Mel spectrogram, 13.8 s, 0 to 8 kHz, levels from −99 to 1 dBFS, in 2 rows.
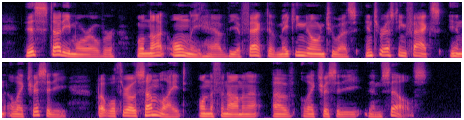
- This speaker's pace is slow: Yes, slow, 125 wpm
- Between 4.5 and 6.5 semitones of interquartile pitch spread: Yes, average, 4.9 semitones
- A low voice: Yes, low, 120 Hz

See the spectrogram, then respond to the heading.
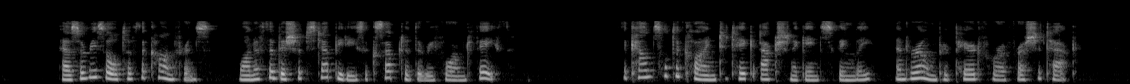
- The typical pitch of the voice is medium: No, high, 235 Hz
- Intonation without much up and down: No, average, 4.4 semitones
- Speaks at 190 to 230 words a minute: No, average, 165 wpm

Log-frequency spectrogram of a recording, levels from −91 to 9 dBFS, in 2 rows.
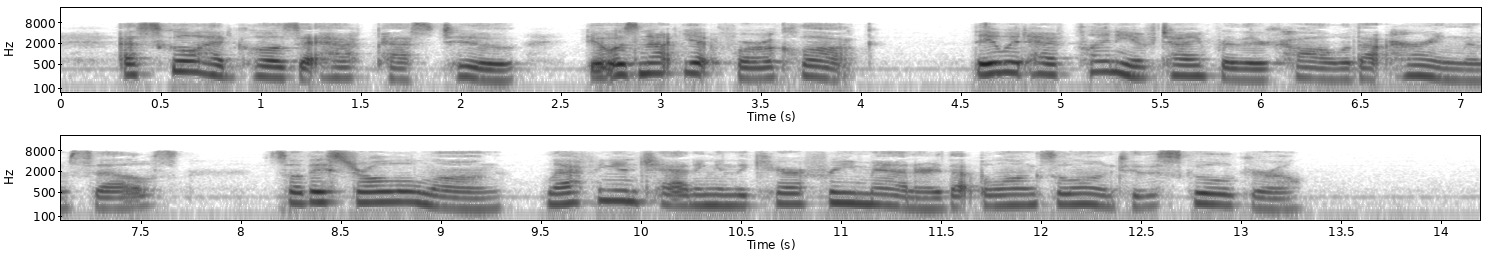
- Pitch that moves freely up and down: No, average, 4.7 semitones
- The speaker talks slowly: No, average, 190 wpm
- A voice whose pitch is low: No, high, 215 Hz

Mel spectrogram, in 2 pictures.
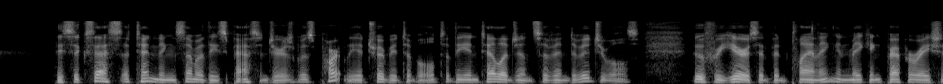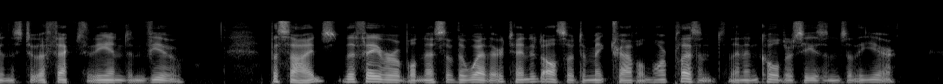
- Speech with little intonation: Yes, narrow, 2.3 semitones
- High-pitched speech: No, low, 105 Hz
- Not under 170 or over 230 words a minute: No, average, 160 wpm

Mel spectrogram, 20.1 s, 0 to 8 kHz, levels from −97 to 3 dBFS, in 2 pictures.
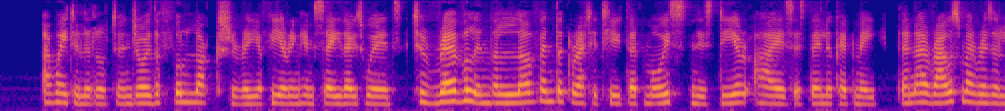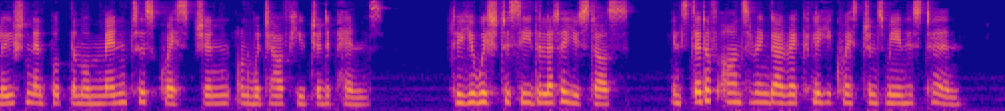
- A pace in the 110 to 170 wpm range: No, average, 195 wpm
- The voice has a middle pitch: No, high, 225 Hz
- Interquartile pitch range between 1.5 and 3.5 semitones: Yes, average, 2.8 semitones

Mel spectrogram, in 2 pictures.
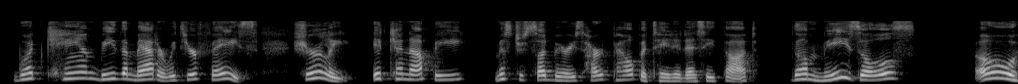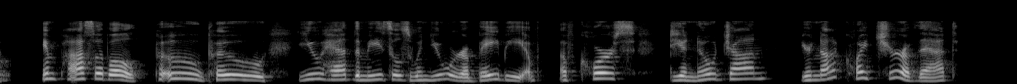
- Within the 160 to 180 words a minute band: No, slow, 135 wpm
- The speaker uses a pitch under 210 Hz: No, high, 225 Hz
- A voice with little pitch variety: No, average, 4.3 semitones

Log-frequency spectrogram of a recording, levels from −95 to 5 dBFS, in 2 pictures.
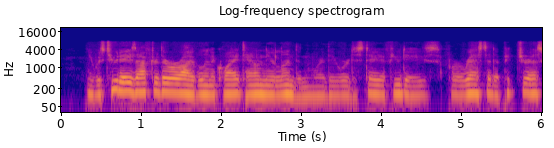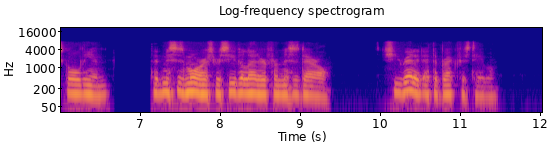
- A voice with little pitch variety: Yes, narrow, 2.2 semitones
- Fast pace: Yes, fast, 220 wpm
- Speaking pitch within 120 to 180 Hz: Yes, low, 135 Hz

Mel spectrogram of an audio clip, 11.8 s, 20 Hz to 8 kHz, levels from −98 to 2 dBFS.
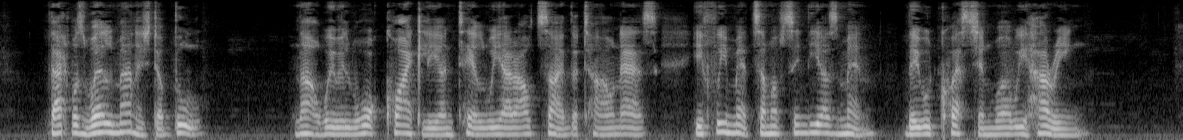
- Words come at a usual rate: Yes, average, 150 wpm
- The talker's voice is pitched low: No, medium, 150 Hz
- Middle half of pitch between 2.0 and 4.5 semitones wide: Yes, average, 3.0 semitones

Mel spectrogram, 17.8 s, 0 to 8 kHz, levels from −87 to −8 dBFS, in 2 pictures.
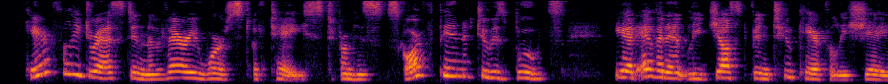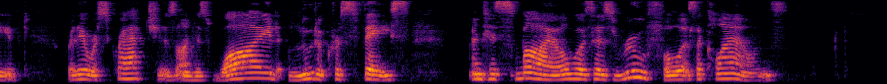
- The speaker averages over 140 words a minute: No, slow, 135 wpm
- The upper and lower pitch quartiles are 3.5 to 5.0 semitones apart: Yes, average, 4.3 semitones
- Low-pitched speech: No, medium, 185 Hz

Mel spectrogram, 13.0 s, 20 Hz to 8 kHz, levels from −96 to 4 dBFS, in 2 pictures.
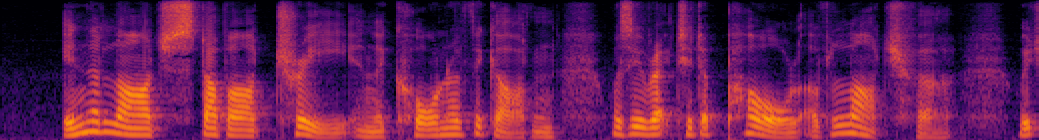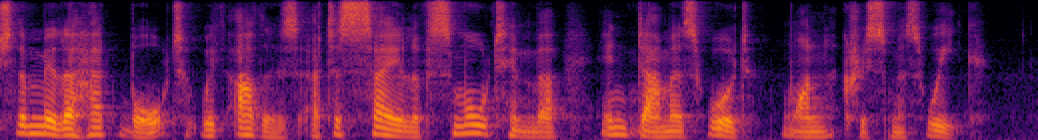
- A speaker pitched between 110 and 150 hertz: Yes, low, 135 Hz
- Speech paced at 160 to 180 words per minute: Yes, average, 170 wpm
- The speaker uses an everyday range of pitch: No, wide, 6.5 semitones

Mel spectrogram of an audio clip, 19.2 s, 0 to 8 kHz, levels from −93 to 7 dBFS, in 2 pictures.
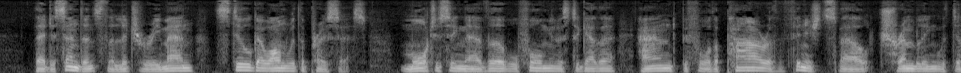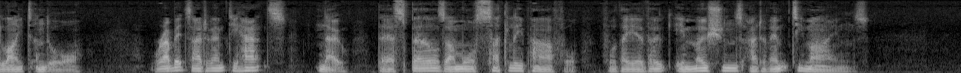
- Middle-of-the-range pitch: No, very low, 95 Hz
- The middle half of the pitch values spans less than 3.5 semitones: Yes, average, 3.1 semitones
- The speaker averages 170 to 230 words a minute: No, average, 155 wpm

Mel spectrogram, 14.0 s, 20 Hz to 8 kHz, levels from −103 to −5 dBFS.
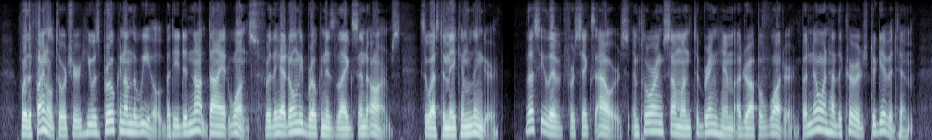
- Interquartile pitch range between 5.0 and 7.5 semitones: No, average, 4.3 semitones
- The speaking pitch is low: Yes, low, 120 Hz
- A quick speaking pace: Yes, fast, 250 wpm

